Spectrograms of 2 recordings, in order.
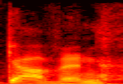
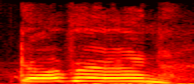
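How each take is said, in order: First: Said in the usual way. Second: High drawn-out call; mock holler, pitched way up. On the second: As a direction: call the name out, high and held. Calling out Gavin and Stacey name.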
